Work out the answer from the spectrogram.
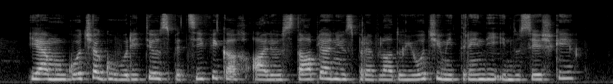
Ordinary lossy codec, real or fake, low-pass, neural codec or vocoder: none; fake; 10.8 kHz; vocoder, 48 kHz, 128 mel bands, Vocos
